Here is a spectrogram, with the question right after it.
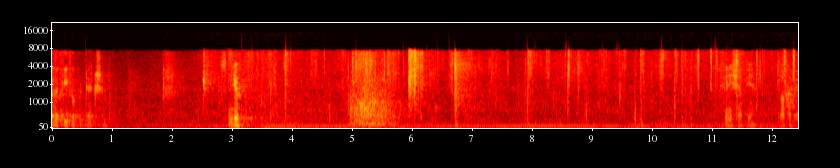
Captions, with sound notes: You know the fee for protection. - Sanju. (scraping) (slaps) Finish up here.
